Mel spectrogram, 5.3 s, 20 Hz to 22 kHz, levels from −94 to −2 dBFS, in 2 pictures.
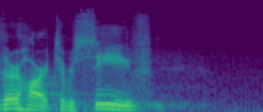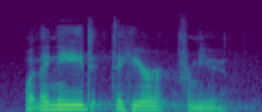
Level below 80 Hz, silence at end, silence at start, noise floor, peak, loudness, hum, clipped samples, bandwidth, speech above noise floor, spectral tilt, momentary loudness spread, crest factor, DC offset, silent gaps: -66 dBFS; 0.35 s; 0 s; -68 dBFS; -14 dBFS; -31 LUFS; none; under 0.1%; 12.5 kHz; 38 dB; -8 dB/octave; 15 LU; 18 dB; under 0.1%; none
